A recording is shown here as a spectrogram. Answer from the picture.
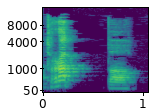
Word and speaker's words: troppo: in the US to go troppo, which is two P's, you see? And it doesn't work in singing. Troppo. And not only that, you don't have a vowel on the first syllable.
